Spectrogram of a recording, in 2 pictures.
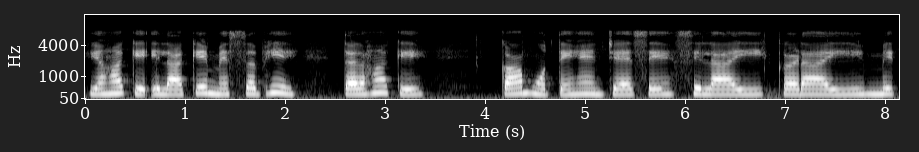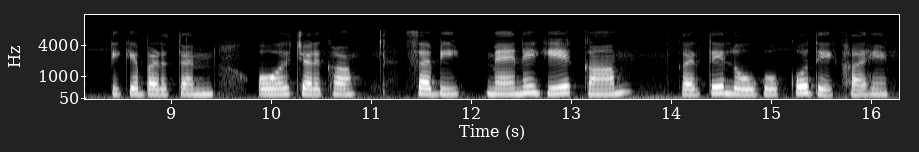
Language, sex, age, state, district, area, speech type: Urdu, female, 18-30, Uttar Pradesh, Ghaziabad, rural, spontaneous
